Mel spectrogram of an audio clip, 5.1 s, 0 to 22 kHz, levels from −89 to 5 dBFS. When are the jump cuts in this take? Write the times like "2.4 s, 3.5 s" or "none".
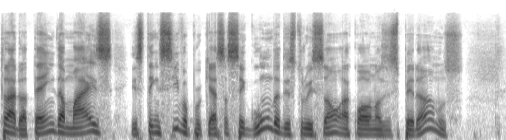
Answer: none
